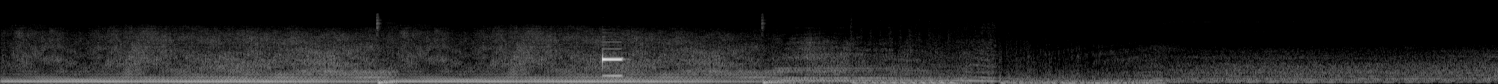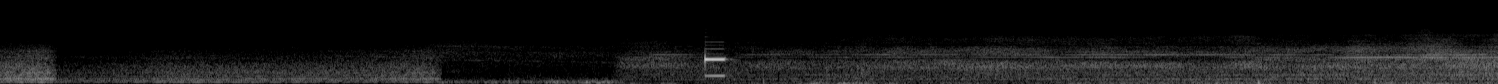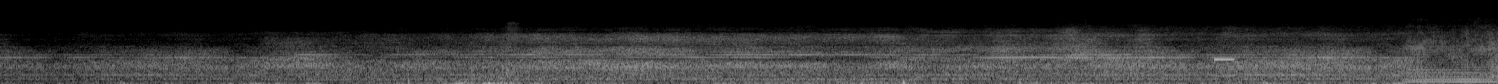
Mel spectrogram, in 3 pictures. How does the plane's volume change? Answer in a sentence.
The loudness of the plane goes down, then up.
